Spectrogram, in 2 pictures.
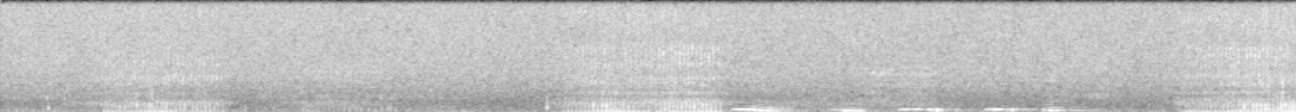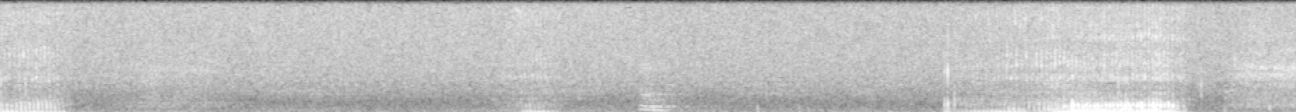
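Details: Sleeping person snoring: five low, rattly snoring bursts every few seconds, unevenly spaced, with faint squeaky whistling between two of them in a quiet room; ordinary snoring.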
